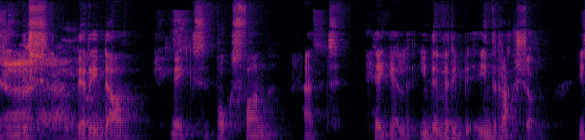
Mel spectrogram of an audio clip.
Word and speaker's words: Hegel: Derrida pokes fun at Hegel in the very introduction. He says that some French pronounced like eagle, like a frozen eagle.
